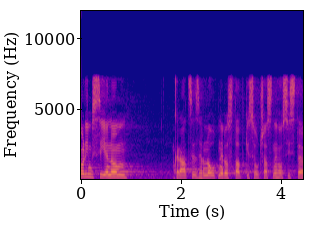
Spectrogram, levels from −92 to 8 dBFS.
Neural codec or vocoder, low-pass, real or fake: none; 7.2 kHz; real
